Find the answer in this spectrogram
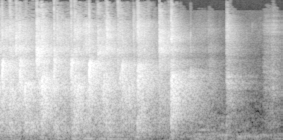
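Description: Audience applause dying away: dense clapping for the first two and a half seconds, thinning to a few last claps and fading out by about three and a half seconds in.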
